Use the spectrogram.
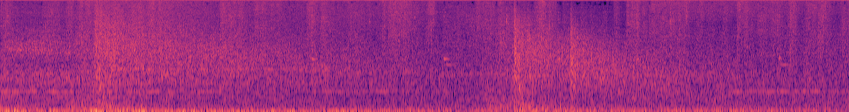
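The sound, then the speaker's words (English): A gun fires with a few sharp cracks over a dense, steady rumble of crackling energy, as power is poured into the weapon before it goes off at random. “The gun randomly fires off into the distance.”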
